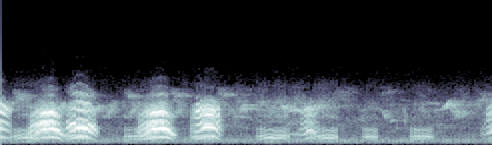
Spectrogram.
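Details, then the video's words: Red-crested pochard, a diving duck that feeds on water plants, giving a series of harsh, nasal, harmonic squawks in uneven bursts, louder at first and then softer, with no other sounds. "Zrzohlávka rudozobá, Red-crested Pochard"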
